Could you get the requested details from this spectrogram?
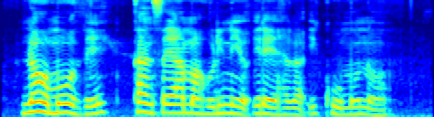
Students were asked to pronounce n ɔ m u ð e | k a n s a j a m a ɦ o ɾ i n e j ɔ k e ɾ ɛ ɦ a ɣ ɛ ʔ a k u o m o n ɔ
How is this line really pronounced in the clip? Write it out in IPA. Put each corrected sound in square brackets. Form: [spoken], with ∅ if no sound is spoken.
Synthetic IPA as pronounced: n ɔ m [o] ð e | k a n s a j a m a ɦ o ɾ i n e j ɔ [ʔ] e ɾ ɛ ɦ a ɣ [a] ʔ [i] k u o m o n ɔ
